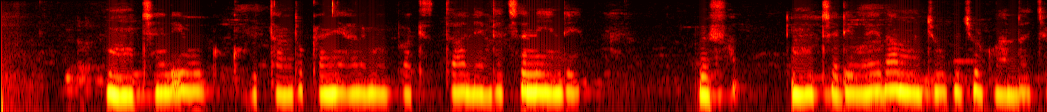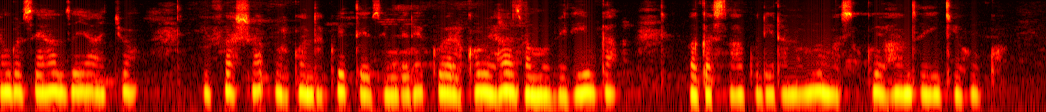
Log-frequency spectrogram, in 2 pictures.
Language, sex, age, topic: Kinyarwanda, female, 18-24, agriculture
